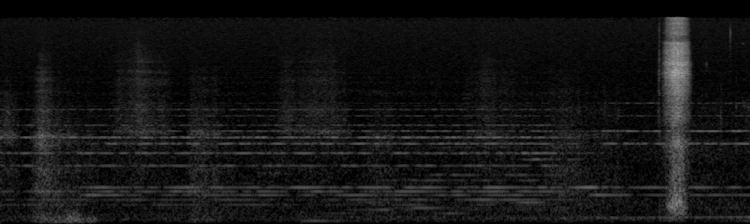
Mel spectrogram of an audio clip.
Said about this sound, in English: There's another lady sneezing in the background. There's something in the grass right now or something.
